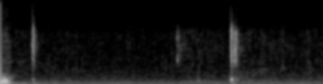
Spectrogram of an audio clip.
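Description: Computer mouse clicks as a rectangle is dragged out with a drawing tool: a single click just under half a second in, a faint one a little past two seconds, and a sharper double click about three seconds in.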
